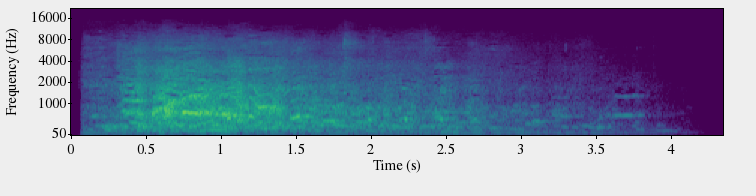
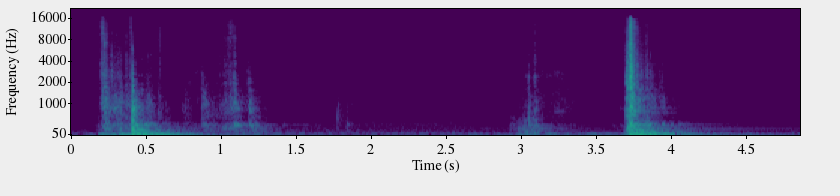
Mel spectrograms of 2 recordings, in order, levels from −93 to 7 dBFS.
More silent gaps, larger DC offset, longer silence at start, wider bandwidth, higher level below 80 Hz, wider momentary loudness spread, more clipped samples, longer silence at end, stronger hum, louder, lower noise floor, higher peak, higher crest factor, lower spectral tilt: neither; neither; about the same, 0.1 s vs 0.2 s; second, 12.5 kHz vs 16 kHz; second, -72 dBFS vs -50 dBFS; second, 21 LU vs 24 LU; neither; first, 1.25 s vs 0.65 s; neither; first, -26 LUFS vs -40 LUFS; second, -64 dBFS vs -77 dBFS; first, -10 dBFS vs -14 dBFS; second, 20 dB vs 32 dB; about the same, -4 dB/octave vs -3 dB/octave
